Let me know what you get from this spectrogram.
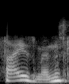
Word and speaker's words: Theismann: What I heard is that his name was Joe Theismann, and they changed his name to Theismann to rhyme with Heisman.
